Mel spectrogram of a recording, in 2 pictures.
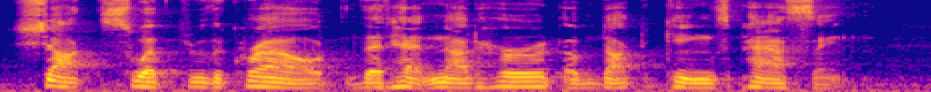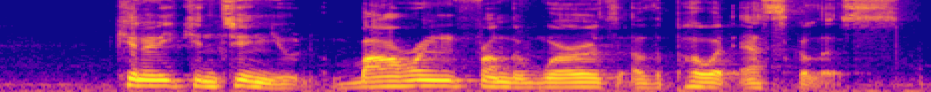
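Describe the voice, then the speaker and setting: A man's voice: fairly low pitch, fairly bright tone. A man reading scripted documentary narration.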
